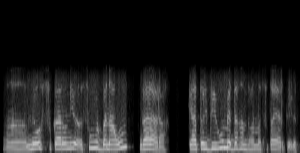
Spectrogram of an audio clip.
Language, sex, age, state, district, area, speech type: Kashmiri, female, 18-30, Jammu and Kashmir, Budgam, rural, conversation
